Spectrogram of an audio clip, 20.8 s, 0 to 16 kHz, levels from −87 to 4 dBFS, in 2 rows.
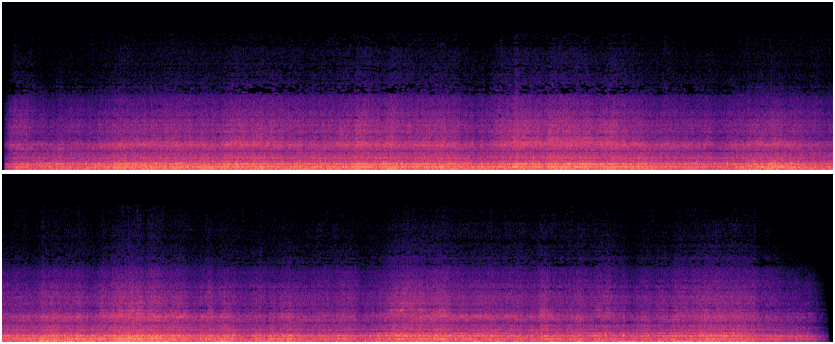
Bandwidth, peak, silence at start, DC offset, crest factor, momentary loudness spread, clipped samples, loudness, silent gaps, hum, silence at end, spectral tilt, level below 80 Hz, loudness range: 10.5 kHz; -6 dBFS; 0.05 s; under 0.1%; 16 dB; 7 LU; under 0.1%; -22 LUFS; none; none; 0.15 s; -7 dB/octave; -30 dBFS; 5 LU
